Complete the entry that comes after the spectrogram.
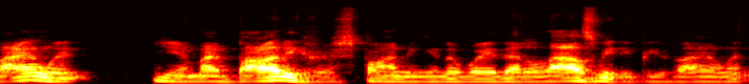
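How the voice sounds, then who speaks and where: Fairly quick and somewhat breathy, a man's fairly low voice keeps fairly even intonation on a very clean recording with a silent background. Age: 50s. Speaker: podcast host and military veteran. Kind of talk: casual interview conversation.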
